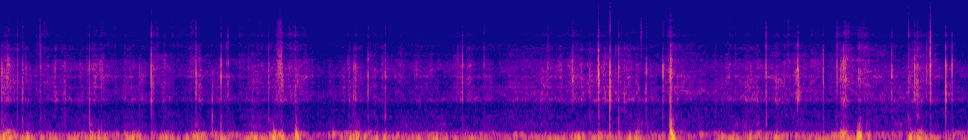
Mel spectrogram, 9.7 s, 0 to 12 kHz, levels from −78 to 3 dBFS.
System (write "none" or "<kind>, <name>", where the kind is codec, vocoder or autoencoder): codec, SNAC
